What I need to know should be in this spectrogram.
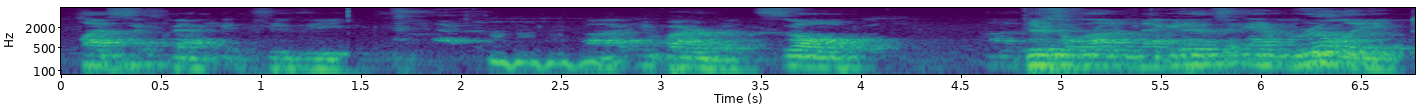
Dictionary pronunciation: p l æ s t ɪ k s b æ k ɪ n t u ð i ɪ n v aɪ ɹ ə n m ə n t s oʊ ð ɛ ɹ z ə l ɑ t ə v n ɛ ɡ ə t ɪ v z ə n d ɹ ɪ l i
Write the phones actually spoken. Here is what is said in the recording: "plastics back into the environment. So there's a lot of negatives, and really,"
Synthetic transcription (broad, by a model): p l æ s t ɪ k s b æ k ɪ n t u ð i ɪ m v aɪ ɹ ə n m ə n t s oʊ ð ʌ ɹ z ə l ɑ t ə v n ɛ ɡ ə t ɪ v z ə n ɹ ɪ l i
